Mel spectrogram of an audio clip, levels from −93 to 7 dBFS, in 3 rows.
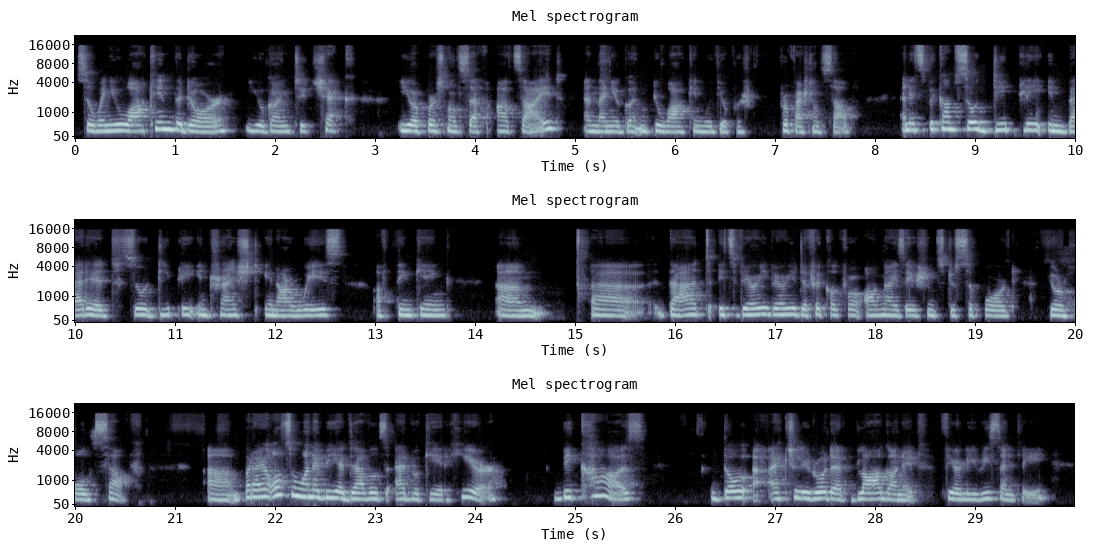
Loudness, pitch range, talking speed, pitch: -21 LUFS, 185-220 Hz, 155 wpm, 200 Hz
